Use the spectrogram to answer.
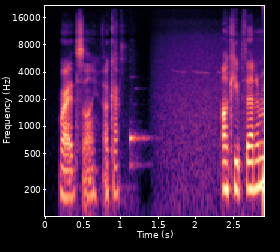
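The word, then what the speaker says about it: Wriothesley: I mentioned that I have had personal dealings with the administrator of the fortress, Wriley. Wriley.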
